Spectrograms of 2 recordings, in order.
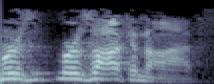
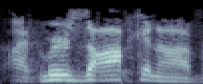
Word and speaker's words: Mirzakhanov: Jared Vander Aa versus Azamat Mirzakhanov. Did I say that right? I can't remember how to say his name. – Mirzakhanov. – Mirzakhanov, right.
